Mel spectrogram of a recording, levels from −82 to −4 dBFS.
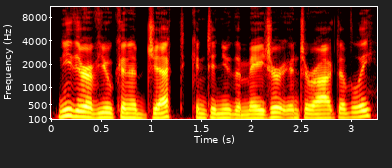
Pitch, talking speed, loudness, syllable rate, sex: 130 Hz, 165 wpm, -19 LUFS, 6.5 syllables/s, male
